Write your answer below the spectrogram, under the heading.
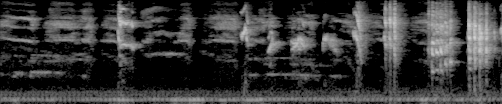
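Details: Long-tailed shrike (cendet) from Indonesia singing a varied medley of high whistled and scratchy notes, building to louder harsh bursts near the end, over a low steady hum in the first half.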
